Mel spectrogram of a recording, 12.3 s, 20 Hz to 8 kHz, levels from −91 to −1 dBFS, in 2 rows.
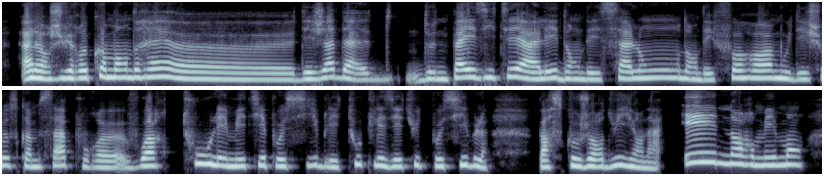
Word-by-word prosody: Alors, 215 0 +7
je 200 +2 -1
lui 220 - +5
recommanderais, 235 +2 +2 0.9
heu, - - -3
déjà, 195 +7 +1
d'a 205 -7 -1
d 180 - -11 0.2
de 195 +4 -5
ne 195 -1 -1
pas 235 +4 +4
hésiter 235 +1 +1
à 220 - +5
aller 205 +3 +2
dans 200 -1 -2
des 185 -1 -2
salons, 220 +4 -1
dans 205 -3 -1
des 175 -1 -4
forums 225 +1 +1
ou 210 - +1
des 185 0 -4
choses 235 +5 -4
comme 210 -4 -2
ça 200 +4 -1
pour, 200 -5 -7
heu, 180 -1 -1
voir 225 +5 0
tous 285 +2 +1
les 240 -4 +3
métiers 215 +3 -1
possibles 215 -1 -4
et 190 - -3
toutes 270 +2 -6
les 220 -3 +1
études 215 +3 -5
possibles. 215 -1 -1 0.4
Parce 195 0 -2
qu'aujourd'hui, 215 0 +1
il 240 - +1
y 210 - +2
en 180 - -2
a, 165 - -5 0.2
énormément. 270 -6 +2
220 Hz, 215 wpm, -22 LUFS, 200-240 Hz, 0.9 s, Alors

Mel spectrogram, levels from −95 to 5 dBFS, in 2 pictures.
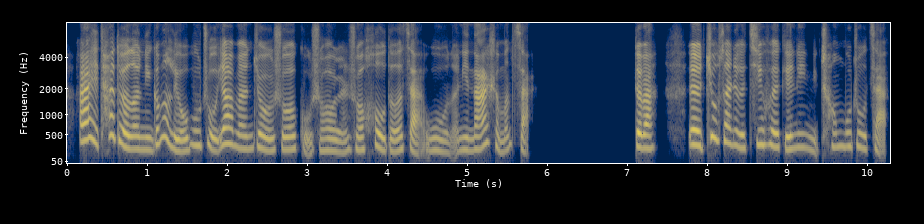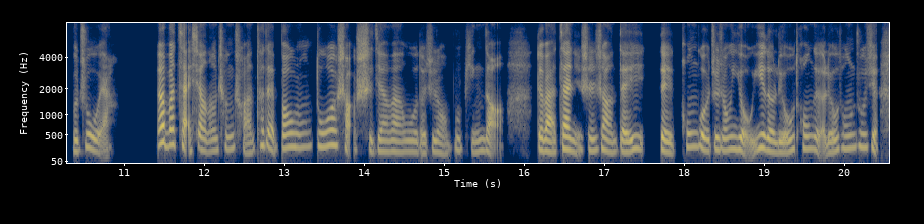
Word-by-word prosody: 哎， 380 -1 +9
太 - - +3
对 305 -10 +6
了， 235 -1 +5
你 220 -1 -2
根 315 - 0
本 450 -1 +1
留 205 -3 +2
不 290 +2 -4
住， 410 +9 0
要 320 -2 +6
不 270 - -7
然 240 -1 0
就 245 -4 +1
是 210 - -1
说 225 0 +1
古 240 - -9
时 - - -7
候 205 -1 -2
人 185 +2 -6
说 220 0 -2
厚 245 +1 +1
德 205 0 -1
载 235 - 0
物 205 -3 -6
呢， 175 - -10
你 220 +1 -3
拿 230 +6 +5
什 335 - -4
么 - - -6
载？ - - -4 1.3
对 270 - +10
吧， 245 0 +5 0.4
呃， 305 -1 +9
就 450 +4 +3
算 355 -3 +3
这 295 - -1
个 250 -2 +1
机 305 +4 -1
会 300 -3 +3
给 235 -3 +1
你， 260 0 -6
你 215 -5 -9
撑 275 0 -5
不 275 - -4
住 260 -3 -3
载 230 - -3
不 195 - -6
住 255 +4 -3
呀。 - - -7 0.6
要 330 +3 +9
不 355 - -6
然 310 - +5
宰 - - +2
相 230 -6 -1
能 200 +2 -8
撑 225 +2 -7
船， - - -8
他 290 - -6
得 275 - -1
包 255 +1 -2
容 265 +2 -9
多 290 +1 -3
少 - - -1
世 - - -2
间 195 -3 -5
万 190 -1 -6
物 190 -1 -8
的 165 - -7
这 - - -9
种 165 -4 -10
不 215 - -10
平 190 0 -11
等， - - -1 0.5
对 220 - +1
吧？ 195 -3 +3
在 230 -3 +4
你 185 - -8
身 210 -1 -5
上 205 -5 -3
得 200 +5 -1 0.2
得 - - +1
通 270 0 -7
过 240 -7 0
这 225 +2 -2
种 215 +1 -5
有 225 - -2
益 250 +2 0
的 205 -4 0
流 180 +4 -3
通 235 0 -7
给 225 - -4
它 - - -6
流 - - -4
通 240 +2 -8
出 260 -1 -6
去， - - -3
235 Hz, 285 characters per minute, -21 LUFS, 210-275 Hz, 1.3 s, 对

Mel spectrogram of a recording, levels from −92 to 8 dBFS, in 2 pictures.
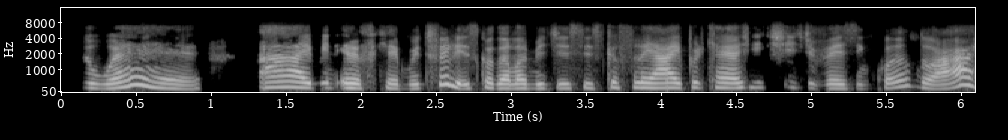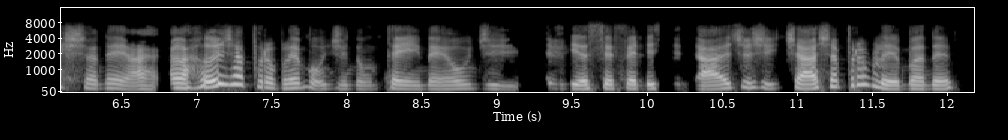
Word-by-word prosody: Não 195 -2 -2
é? 210 - +1 0.4
Ai 230 0 +4
meni 210 -1 -5
eu 200 -1 +5
fiquei 185 0 -4
muito 180 +1 -6
feliz, 340 - +1
quando 210 -3 -2
ela 185 0 +3
me 185 0 -4
disse 185 +2 -7
isso, 195 - -9
que 225 - -2
eu - - -9
falei: 215 0 +1
“Ai, 210 +1 +5
porque 225 +1 -6
aí, 210 - +4
a 205 - +4
gente, 220 +1 -9
de 200 -2 -10
vez 180 0 -4
em 175 - -13
quando 215 - -4
acha, 185 - +2
né, 190 -3 -2
a 155 +1 -2
arranja 245 - +5
problema, 205 -5 -2
onde 165 0 -10
não 155 -1 -11
tem, 165 -4 -2
né, 160 0 -4
onde 170 -4 -9 0.2
devia 175 -4 -1
ser 180 0 -1
felicidade, 175 +1 -1
a 215 - -3
gente 190 -1 -5
acha 180 +8 +5
problema, 180 - 0
né?”. 165 0 0
185 Hz, 210 wpm, -25 LUFS, 175-215 Hz, 0.4 s, eu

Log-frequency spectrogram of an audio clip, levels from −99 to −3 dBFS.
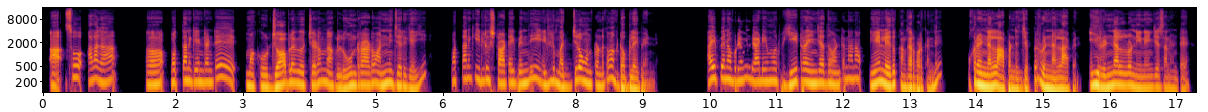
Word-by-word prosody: ఆ! - - +4 0.2
సో, 265 - -4 0.2
అలాగా 210 -3 -3 0.6
ఆహ్, 180 +2 +1 0.2
మొత్తానికెంటంటే, 205 +1 -2 0.5
మాకు 155 0 -3 0.2
జాబ్‌లు 170 +5 +4
అవి 185 - 0
వచ్చేయడం, 170 +3 -3
మాకు 160 -4 -2
లోన్ 160 +5 +2
రావడం, 175 +2 0
అన్నీ 185 +3 +3
జరిగాయి. 150 - -2 0.4
మొత్తానికి 245 +3 -7
ఇల్లు 220 +2 -3
స్టార్ట్ 185 0 -1
అయిపోయింది. 195 +5 -1 0.2
ఇల్లు 205 +4 -1
మధ్యలో 150 +10 0
ఉంటుండగా, 170 0 -3
మాకు 200 -9 -3
డబ్బులు 130 0 +2
అయిపోయా‌యండి. 125 - -4 0.8
అయిపోయినప్పుడు 235 -2 -1
ఏమో 240 - -5
డ్యాడీ 210 +1 -1
ఏమో, 215 0 -1 0.3
"ఏంట్రా 205 0 0
ఏం - - +4
చేద్దాం" 185 -1 0
అంటే, 175 - -6
నాన్న 240 0 -5 0.2
ఏం 205 - +5
లేదు 165 +1 +4
కంగారు 140 -2 +1
పడకండి. 125 - -2 0.5
ఒక - - -12
2 165 -3 +9
నెలలు 160 +1 +6
ఆపండి 125 -1 +2
అని 120 - -6
చెప్పి. 120 - -4
2 135 -3 +6
నెలలు 125 +1 +3
ఆపాను. 120 - -9 0.2
ఈ - - +7
2 150 +3 +4
నెలల్లో 170 -1 +1
నేను 135 -1 0
ఏం 140 - -4
జేసానంటే, 125 -4 -7
175 Hz, 180 wpm, -24 LUFS, 150-205 Hz, 0.8 s, 2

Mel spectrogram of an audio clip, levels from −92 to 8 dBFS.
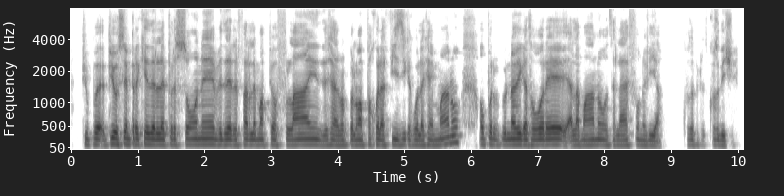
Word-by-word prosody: più 115 -2 -8
pe 120 -2 +3
più 125 +1 +3
sempre 120 -1 0
chiedere 115 -1 +4
alle 115 -1 +4
persone, 120 +1 0
vedere 115 0 +1
far 110 +1 -1
le 110 - +1
mappe 110 +1 -3
offline, 110 +1 +1
d 105 0 -5
cioè 105 -1 -1
proprio 105 +2 -2
la 110 - -2
mappa 110 0 -1
quella 110 -3 0
fisica 115 +1 -4
quella 105 -1 -1
che 110 - -6
hai 105 - -2
in 105 - -5
mano, 135 +7 -1 0.3
oppure 115 -2 -3
proprio 115 - -6
il 115 - -1
navigatore, 115 0 +4
ehm, - - -1
alla 105 0 0
mano, 110 +1 -1
telefono 105 0 -6
e - - -5
via. 100 -1 -4 0.3
Cosa 110 -1 -9
pr 105 -1 -19
cosa 110 -1 -10
dici? 100 -1 -6
110 Hz, 225 wpm, -24 LUFS, 110-115 Hz, 0.3 s, chiedere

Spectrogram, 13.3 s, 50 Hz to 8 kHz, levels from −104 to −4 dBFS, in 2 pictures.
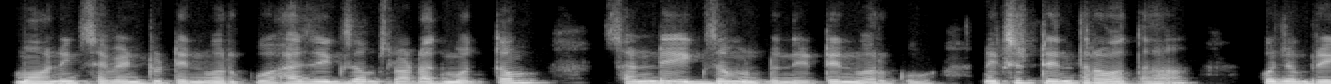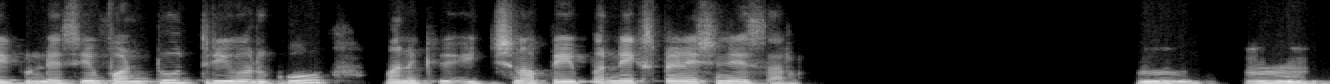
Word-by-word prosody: Morning 170 +4 +2
7-10 145 0 +1
వరకు 145 +4 -3 0.2
ఆది 155 0 +1
exam 165 +1 0
slot 165 -1 -1
అది 140 0 +2
మొత్తం 165 +8 -1 0.5
సండే 170 +3 +2
ఎగ్జామ్ 155 +3 +2
ఉంటుంది 135 -1 -2
10 145 -1 +4
వరకు. 135 +1 -5 0.3
నెక్స్ట్ 185 +3 +1
10 175 +1 +3
తర్వాత 155 -5 0 0.6
కొంచెం 175 -1 +3
బ్రేక్ 145 +1 +2
ఉండేసి, 150 +3 +1 0.2
1-3 185 +4 +1
వరకు 155 +4 0 0.5
మనకి 180 +1 0 0.2
ఇచ్చిన 150 +7 -3 0.2
పేపర్‍ని 165 +4 +2
ఎక్స్‌ప్లేనేషన్ 180 0 0
చేస్తారు. 145 -2 -5 1.7
హ్మ్. 160 0 +3 0.3
హ్మ్. 170 -3 +3
160 Hz, 125 wpm, -25 LUFS, 145-175 Hz, 1.7 s, 10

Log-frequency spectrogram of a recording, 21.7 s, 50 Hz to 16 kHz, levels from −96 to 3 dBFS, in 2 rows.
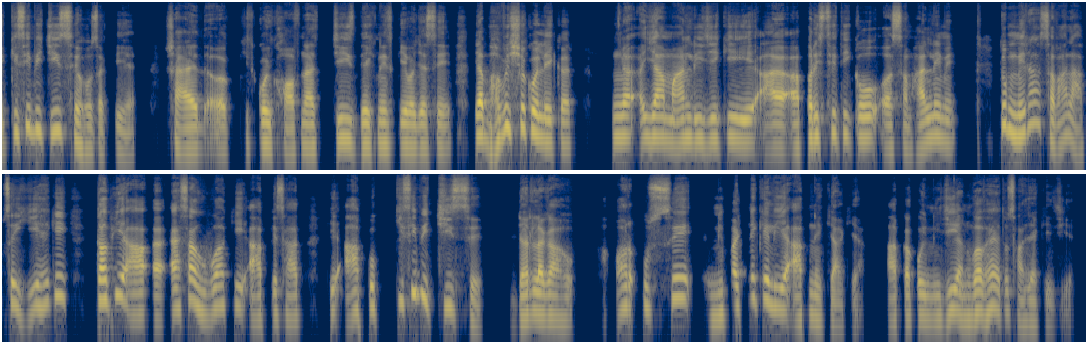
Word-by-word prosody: किसी 185 +5 +2
भी 200 - -1
चीज़ 190 0 0
से 140 - +3
हो 110 -3 -2
सकती 100 +1 -5
है। 90 - -10 0.4
शायद 110 +1 +3
अ, - - 0 0.2
किस - - -18
कोई 130 -1 +4
खौफ़नाक 115 +3 +2 0.2
चीज़ 145 -1 -2
देख 125 0 +2
ने 130 - +1
स - - -9
की 130 -1 -1
वजह 120 0 +1
से 115 0 -2 0.3
या 170 - +12
भविष्य 215 +2 +3
को 195 -3 +7
लेकर 140 -4 0 0.4
उम 160 +1 +3
अ, - - +2
या 155 0 +4
मान 145 +1 +1
लीजिए 150 0 -2
कि 145 -2 +2
अ - - -1 0.2
अ, 120 0 +5
परिस्थिति 160 +3 +1
को 155 +1 +2
अ, 120 - -1
सँभालने 120 +7 +1
में। 135 -3 -6 0.5
तो 235 - +2
मेरा 185 +7 +1
सवाल 165 -8 -2
आपसे 190 - -1
ये 160 +2 -5
है 180 - -4
कि 245 +4 -2 0.3
कभी 215 +4 +6
अ, 135 -9 +4
ए 120 - +4
ऐसा 160 +7 +4
हुआ 165 -3 +2
कि 170 -3 -6
आपके 125 +3 -3
साथ, 125 -3 -2
कि 140 +4 -13
आपको 145 +4 -2 0.2
किसी 205 +6 0
भी 250 -5 -1
चीज़ 170 -2 -1
से - - -2 0.4
डर 125 +2 +2
लगा 135 -2 +4
हो 115 -1 -10 0.4
और - - -2
उससे 225 +7 +2 0.2
निपटने 175 - -3
के 215 -1 +2
लिए 165 -4 0
आपने 120 0 -2
क्या 95 - -7
किया? - - -19 0.3
आपका 115 +3 -2
कोई 130 +1 -3
निजी 120 +5 -5
अनुभव 140 +3 +1
है 165 0 +1
तो 145 - -12
साझा 105 -7 -5
कीजिए। 95 -1 -21
145 Hz, 210 wpm, -24 LUFS, 120-170 Hz, 0.5 s, या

